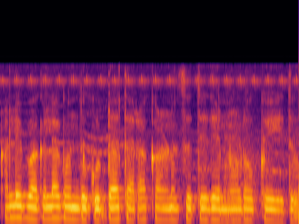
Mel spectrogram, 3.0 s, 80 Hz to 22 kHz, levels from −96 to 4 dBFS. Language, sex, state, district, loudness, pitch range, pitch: Kannada, female, Karnataka, Bellary, -15 LUFS, 155-160 Hz, 160 Hz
